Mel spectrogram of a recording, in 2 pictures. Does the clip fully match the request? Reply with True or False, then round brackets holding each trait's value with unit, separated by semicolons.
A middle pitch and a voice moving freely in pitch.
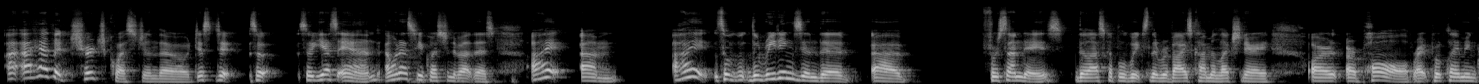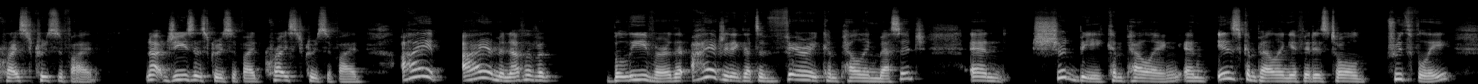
True (170 Hz; 6.2 semitones)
